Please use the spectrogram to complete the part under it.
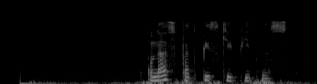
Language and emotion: Russian, neutral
